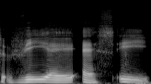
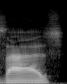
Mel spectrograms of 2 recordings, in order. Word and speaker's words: vase: The one common in Britain and the one common in North America and Ireland as it happens.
